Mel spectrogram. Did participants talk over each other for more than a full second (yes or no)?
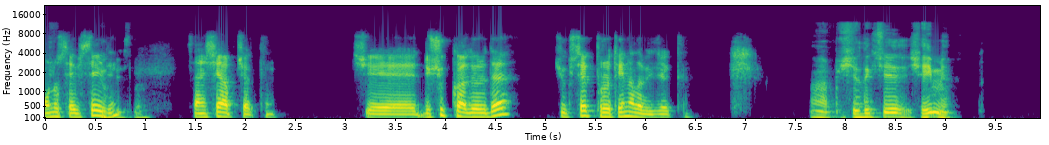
no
